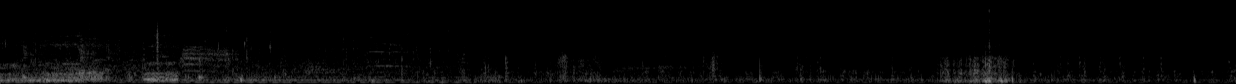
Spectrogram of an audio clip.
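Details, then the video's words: Golden Guernsey goats at feeding time: a short, nasal bleat opens the recording, then fades into steady rustling and clatter, with a sharp knock near the end. "Golden Guernsey Goats at feeding time"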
